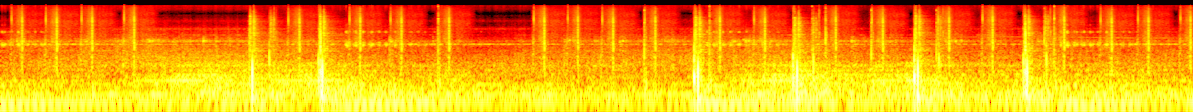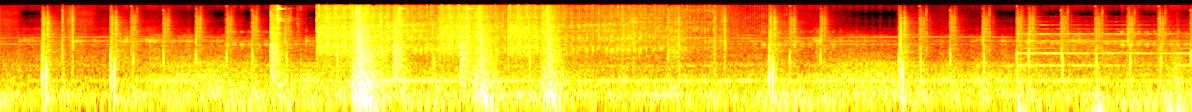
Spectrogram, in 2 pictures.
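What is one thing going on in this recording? Video game sound effects blip and thud.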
